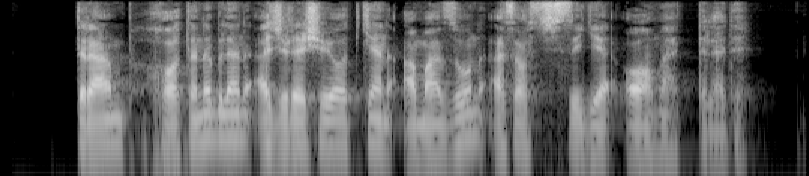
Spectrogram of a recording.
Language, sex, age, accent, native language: Uzbek, male, 19-29, Xorazm, Uzbek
